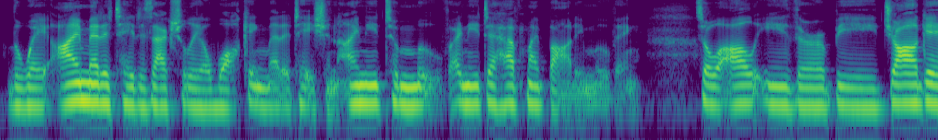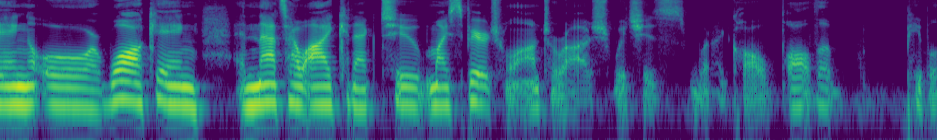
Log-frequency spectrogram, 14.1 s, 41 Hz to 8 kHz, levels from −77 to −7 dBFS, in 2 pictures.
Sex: female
